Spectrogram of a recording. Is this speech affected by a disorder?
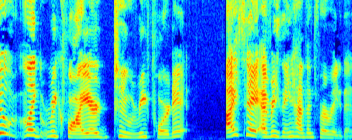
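Yes: spastic cerebral palsy, mixed.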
